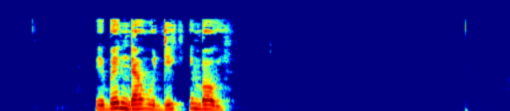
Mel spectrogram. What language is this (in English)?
Bankon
